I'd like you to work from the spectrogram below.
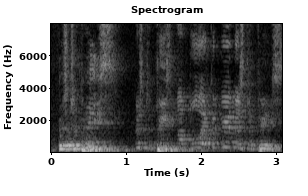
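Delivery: put-on excited little kid. First grader calling across cafeteria.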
